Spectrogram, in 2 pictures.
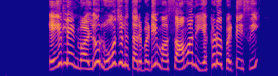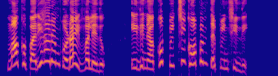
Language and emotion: Telugu, angry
